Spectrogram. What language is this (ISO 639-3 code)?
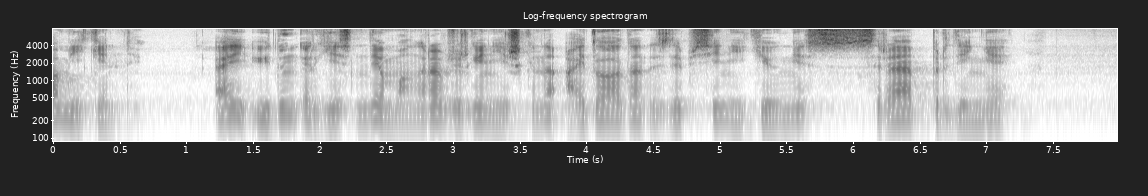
kaz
